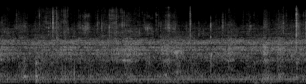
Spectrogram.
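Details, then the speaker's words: Toilet fill valve replacement: steady hiss with light patter of water running into a bucket; the old water shutoff valve won't close fully and the leak is getting worse. "going to have to do this faster because I can hear that getting worse"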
